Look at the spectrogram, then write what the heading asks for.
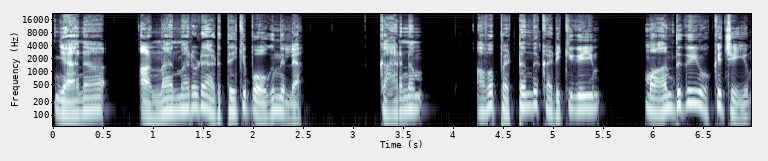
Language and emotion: Malayalam, fearful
